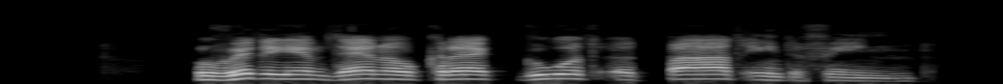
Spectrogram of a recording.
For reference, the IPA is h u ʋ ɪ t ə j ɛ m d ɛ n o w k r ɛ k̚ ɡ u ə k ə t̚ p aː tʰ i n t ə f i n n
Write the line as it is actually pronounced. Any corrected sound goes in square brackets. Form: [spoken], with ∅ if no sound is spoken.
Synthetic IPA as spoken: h u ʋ ɪ t ə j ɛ m d ɛ n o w k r ɛ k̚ ɡ u ə [t] ə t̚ p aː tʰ i n t ə f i n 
